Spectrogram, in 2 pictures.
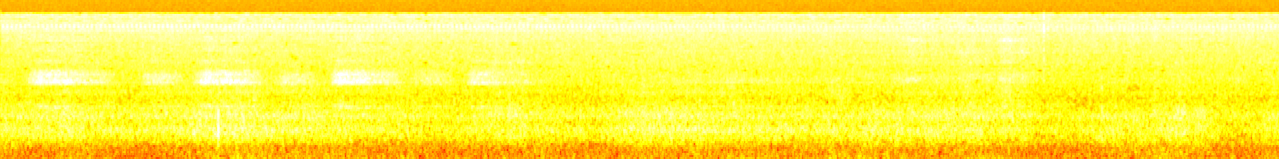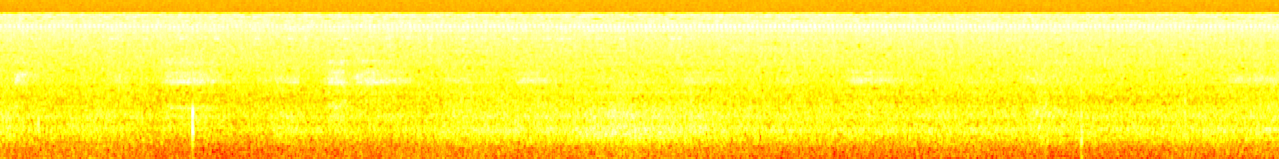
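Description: Wind rushes steadily past a microphone outdoors.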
